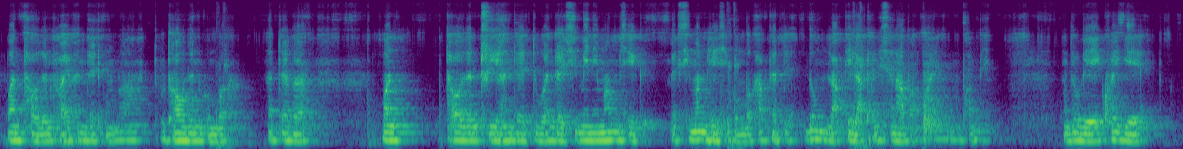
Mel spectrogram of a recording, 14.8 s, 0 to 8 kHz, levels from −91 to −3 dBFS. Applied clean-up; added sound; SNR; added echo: neural separator model SepFormer DNS4.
